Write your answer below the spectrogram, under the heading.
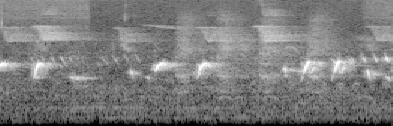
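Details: Striated pardalotes near Adelaide, South Australia, trading sharp high chips and quick two-note chirps, about a dozen in under three seconds. The birds seem to be holding a conversation.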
